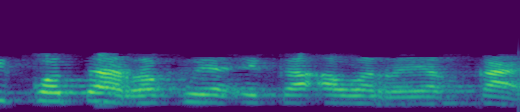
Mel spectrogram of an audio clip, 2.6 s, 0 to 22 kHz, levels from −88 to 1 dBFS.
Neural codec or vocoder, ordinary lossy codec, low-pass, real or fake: none; MP3, 16 kbps; 3.6 kHz; real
